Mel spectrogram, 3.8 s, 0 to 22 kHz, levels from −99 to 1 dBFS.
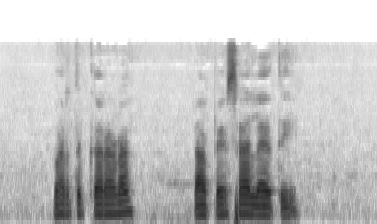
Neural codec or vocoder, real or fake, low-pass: codec, 44.1 kHz, 7.8 kbps, DAC; fake; 10.8 kHz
